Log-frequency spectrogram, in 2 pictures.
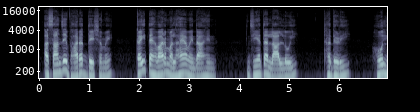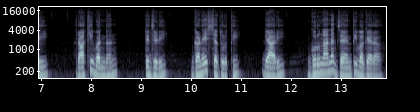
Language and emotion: Sindhi, neutral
